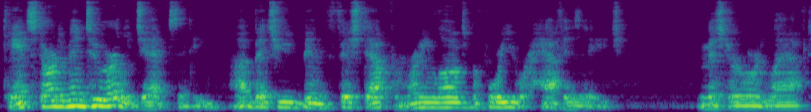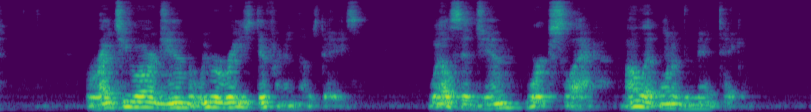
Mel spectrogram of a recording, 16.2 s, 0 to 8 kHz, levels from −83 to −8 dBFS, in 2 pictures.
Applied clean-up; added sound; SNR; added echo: none; none; none; reverberation time 0.3 s.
